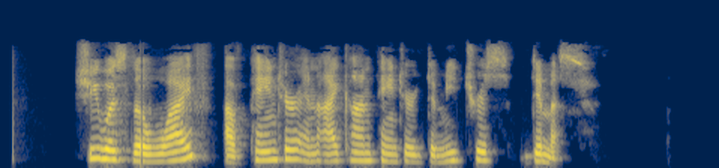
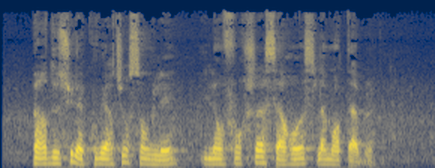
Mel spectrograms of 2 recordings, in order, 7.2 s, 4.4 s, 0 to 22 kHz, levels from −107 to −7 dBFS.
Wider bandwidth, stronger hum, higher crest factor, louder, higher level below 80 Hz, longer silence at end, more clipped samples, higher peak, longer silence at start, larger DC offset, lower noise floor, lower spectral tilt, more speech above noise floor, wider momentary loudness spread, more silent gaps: second, 7.8 kHz vs 16.5 kHz; neither; about the same, 18 dB vs 18 dB; about the same, -18 LUFS vs -19 LUFS; about the same, -62 dBFS vs -58 dBFS; first, 1.35 s vs 0.6 s; neither; about the same, -2 dBFS vs -2 dBFS; first, 0.8 s vs 0.35 s; neither; first, -83 dBFS vs -51 dBFS; about the same, -4.5 dB/octave vs -5 dB/octave; first, 65 dB vs 33 dB; first, 9 LU vs 5 LU; first, 5.16-5.20 s vs none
